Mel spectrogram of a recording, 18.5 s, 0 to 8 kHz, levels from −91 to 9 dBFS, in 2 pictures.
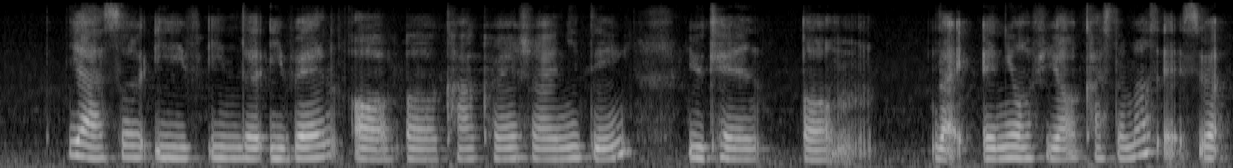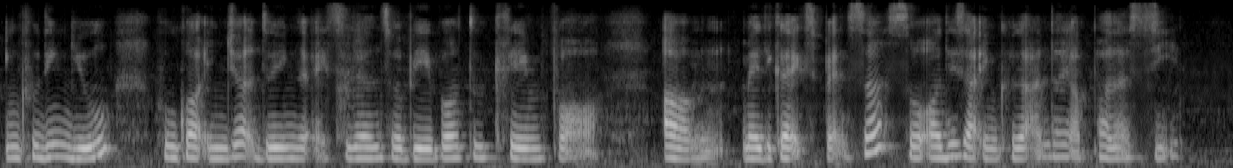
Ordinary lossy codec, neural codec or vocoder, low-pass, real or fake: none; codec, 24 kHz, 3.1 kbps, DualCodec; 7.2 kHz; fake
